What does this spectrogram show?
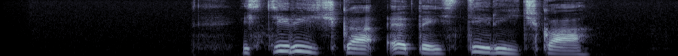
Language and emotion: Russian, angry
